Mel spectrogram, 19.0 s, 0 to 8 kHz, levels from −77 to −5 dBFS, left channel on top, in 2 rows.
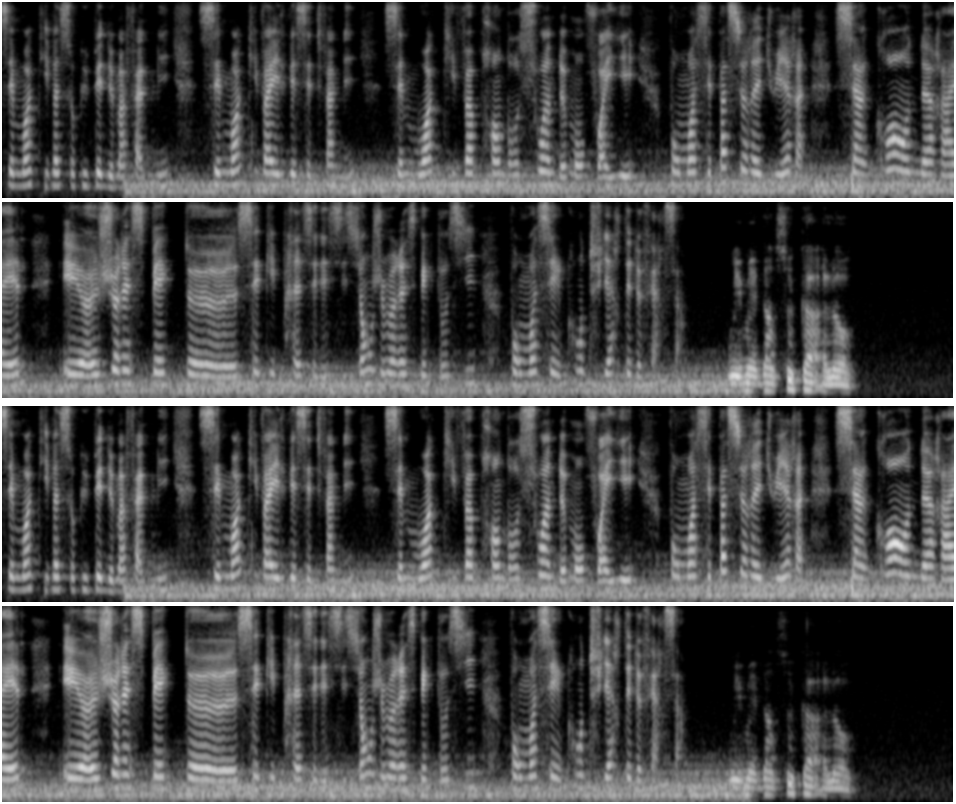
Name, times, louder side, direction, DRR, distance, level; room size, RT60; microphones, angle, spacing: voice 1, 0.0-16.3, right 3 dB, 15° right, 0.7 m, -26 dB
sound 1, 1.2-17.0, right 2 dB, 50° right, 0.9 m, -31 dB
voice 2, 16.8-18.1, left 6 dB, 75° left, 0.4 m, -24 dB
6.4 x 5.6 x 7.2 m
head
